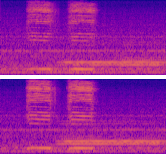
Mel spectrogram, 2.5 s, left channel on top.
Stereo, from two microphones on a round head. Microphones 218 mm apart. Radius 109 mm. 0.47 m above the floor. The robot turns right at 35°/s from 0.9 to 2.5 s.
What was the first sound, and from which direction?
A phone buzzing, 60° right (ahead or behind).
